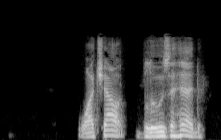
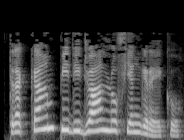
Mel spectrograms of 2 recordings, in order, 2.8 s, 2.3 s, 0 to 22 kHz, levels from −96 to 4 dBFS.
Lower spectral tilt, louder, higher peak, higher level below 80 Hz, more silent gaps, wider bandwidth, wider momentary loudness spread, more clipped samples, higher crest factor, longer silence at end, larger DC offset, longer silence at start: about the same, -6.5 dB/octave vs -5.5 dB/octave; about the same, -16 LUFS vs -18 LUFS; about the same, -2 dBFS vs -2 dBFS; first, -50 dBFS vs -62 dBFS; neither; second, 7.6 kHz vs 8.8 kHz; about the same, 8 LU vs 7 LU; neither; about the same, 16 dB vs 16 dB; first, 0.25 s vs 0.05 s; neither; first, 1 s vs 0.1 s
